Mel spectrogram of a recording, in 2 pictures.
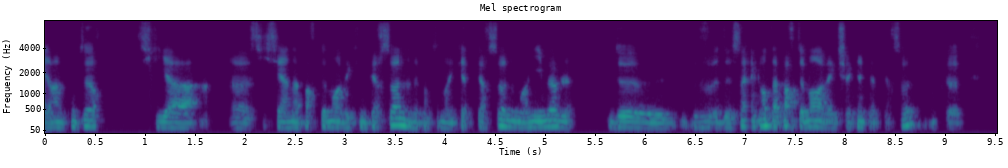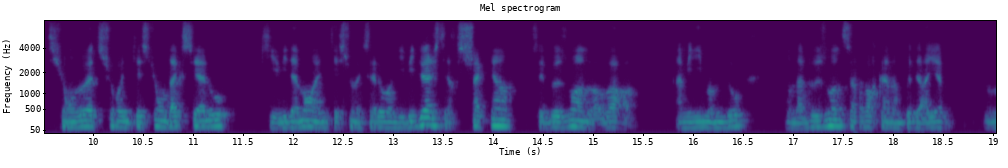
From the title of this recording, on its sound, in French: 29 janvier 2021 en visio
